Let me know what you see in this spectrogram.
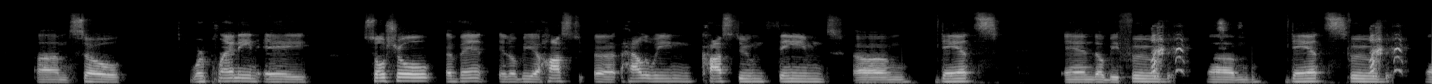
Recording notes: We hosted a Zoom call for team captains and new team members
